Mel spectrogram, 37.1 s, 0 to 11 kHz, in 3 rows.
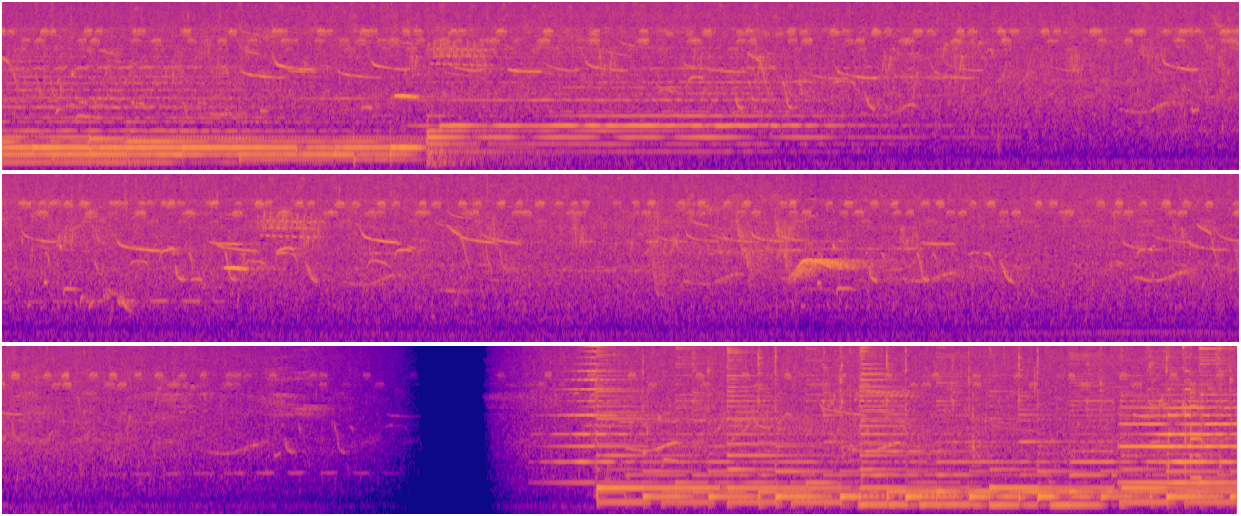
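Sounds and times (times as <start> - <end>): birds chirping and calling: 0.0 - 10.1.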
